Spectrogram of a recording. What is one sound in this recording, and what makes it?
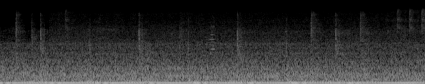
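A pressure washer hisses as it sprays water.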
